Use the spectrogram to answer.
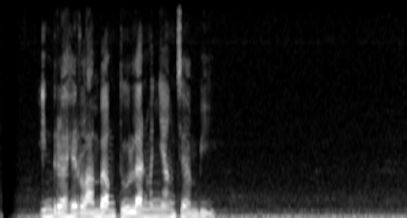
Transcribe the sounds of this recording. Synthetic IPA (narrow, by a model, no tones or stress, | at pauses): ʔind̪ɾaɦɪrlambaŋd̪̥o̤lanməɲaŋd̥ʒ̥a̤mbi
